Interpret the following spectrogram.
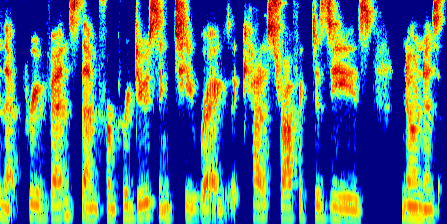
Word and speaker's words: Tregs: Known as Tregs, pronounced T-regs, these cells exert a calming influence over the aggressive, bloodthirsty members of the immune system's rank.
